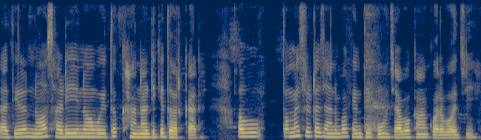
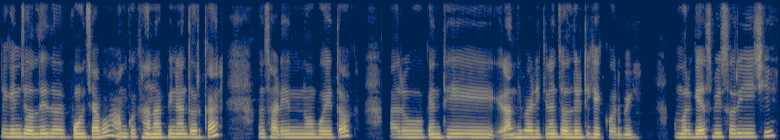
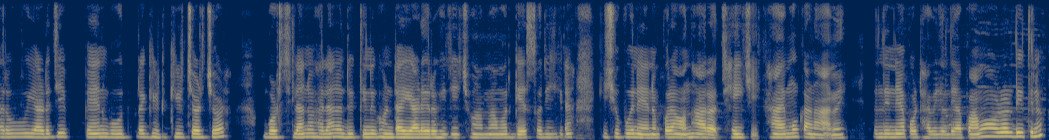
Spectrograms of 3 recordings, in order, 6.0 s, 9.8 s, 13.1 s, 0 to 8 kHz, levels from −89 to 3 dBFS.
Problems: none marked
